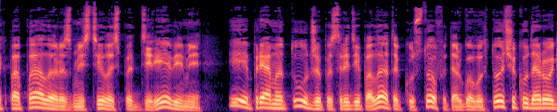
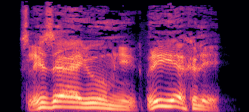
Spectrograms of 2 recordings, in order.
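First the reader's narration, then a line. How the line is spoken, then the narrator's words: Grumbled. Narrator (Russian): пробурчал Трамп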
